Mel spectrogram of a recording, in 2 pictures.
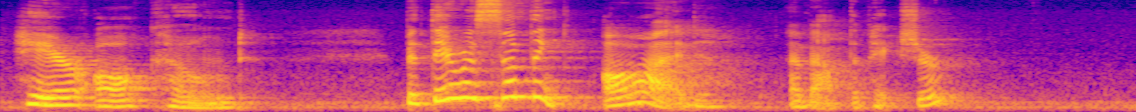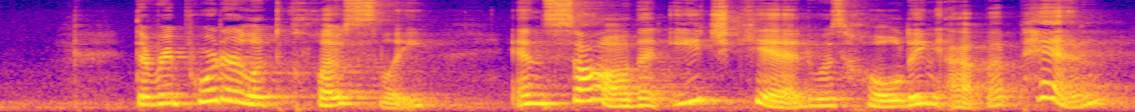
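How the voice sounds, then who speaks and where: A woman reads a children's story aloud with expressive, careful delivery. Her voice sits fairly high and moves in lively swings. The room adds a noticeable echo. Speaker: teacher reading aloud to students. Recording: roomy, echoey home-style recording.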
